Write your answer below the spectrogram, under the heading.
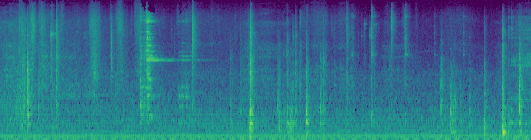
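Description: Scattered light clicks and clinks of a refrigerator's power plug and cord being handled and pushed into a wall outlet, over a steady low hum.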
